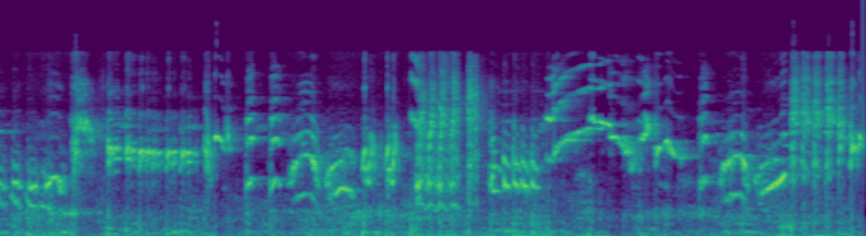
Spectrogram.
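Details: Continuously singing Oriental magpie-robin, a lure to stir other birds to sing; rich varied phrases of whistles, upward and downward sweeps, rattling bursts and high swooping notes, delivered rapidly over about nine seconds.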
